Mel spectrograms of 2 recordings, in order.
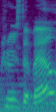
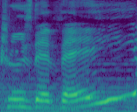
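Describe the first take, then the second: First: The double L is pronounced as an L sound. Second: The double L is pronounced as a Y sound. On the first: The speaker calls it wrong. "it's not Cruz de Bell" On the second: The speaker calls it right. "the double L in like Spanish is a Y"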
